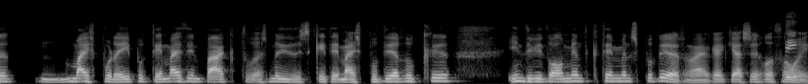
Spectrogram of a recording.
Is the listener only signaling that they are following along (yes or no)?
no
